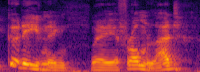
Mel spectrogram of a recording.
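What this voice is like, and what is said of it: Poor put-on Yorkshire accent. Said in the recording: “Was that an attempt at a Yorkshire accent? ... That was a terrible attempt at a Yorkshire accent.”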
